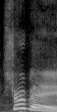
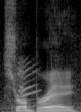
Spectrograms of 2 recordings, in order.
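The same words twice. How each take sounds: First: The name is said at a normal pace. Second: The name is said slowly and carefully.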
